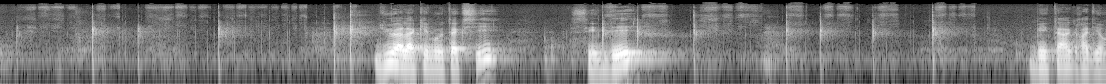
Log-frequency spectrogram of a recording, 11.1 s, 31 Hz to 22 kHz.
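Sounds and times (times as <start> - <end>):
scratching of writing on a board during a lecture: 0.0 - 3.5, 6.0 - 9.8
writing tool tapping a board: 0.9 - 3.7, 6.0 - 9.8
speech: 3.8 - 5.1, 5.8 - 6.6, 10.4 - 11.0.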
